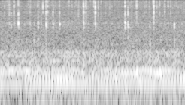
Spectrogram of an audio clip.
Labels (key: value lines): label: ambient
recorder: HydroMoth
